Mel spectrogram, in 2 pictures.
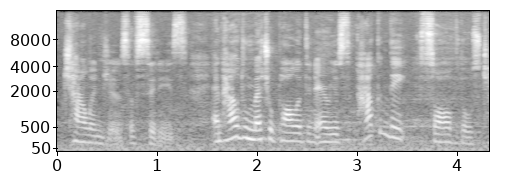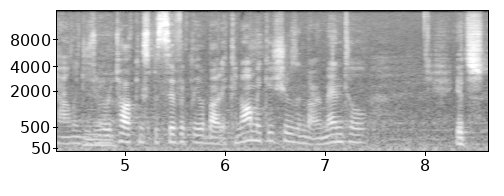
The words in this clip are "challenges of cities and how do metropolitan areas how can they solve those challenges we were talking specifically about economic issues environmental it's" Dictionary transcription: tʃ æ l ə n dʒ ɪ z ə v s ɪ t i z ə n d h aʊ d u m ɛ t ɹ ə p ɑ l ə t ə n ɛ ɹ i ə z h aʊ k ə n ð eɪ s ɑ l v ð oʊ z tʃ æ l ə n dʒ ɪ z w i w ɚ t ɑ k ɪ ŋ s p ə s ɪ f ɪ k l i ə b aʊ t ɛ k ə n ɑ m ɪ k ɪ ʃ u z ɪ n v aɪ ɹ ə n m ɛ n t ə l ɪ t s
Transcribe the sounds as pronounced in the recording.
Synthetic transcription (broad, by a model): tʃ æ l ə n dʒ ɪ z ə v s ɪ t i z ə n h aʊ d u m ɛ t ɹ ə p ɑ l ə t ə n ɛ ɹ i ə z h aʊ k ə n ð eɪ s ɑ l v ð oʊ z tʃ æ l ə n dʒ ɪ z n w ɚ t ɑ k ɪ ŋ s p ə s ɪ f ɪ k l i ə b aʊ t ɛ k ə n ɑ m ɪ k ɪ ʃ u z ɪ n v aɪ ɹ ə n m ɛ n t l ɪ t s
